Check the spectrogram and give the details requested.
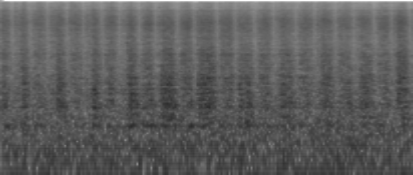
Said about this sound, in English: steel wool working on this top, and there is still a lot of crud right here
